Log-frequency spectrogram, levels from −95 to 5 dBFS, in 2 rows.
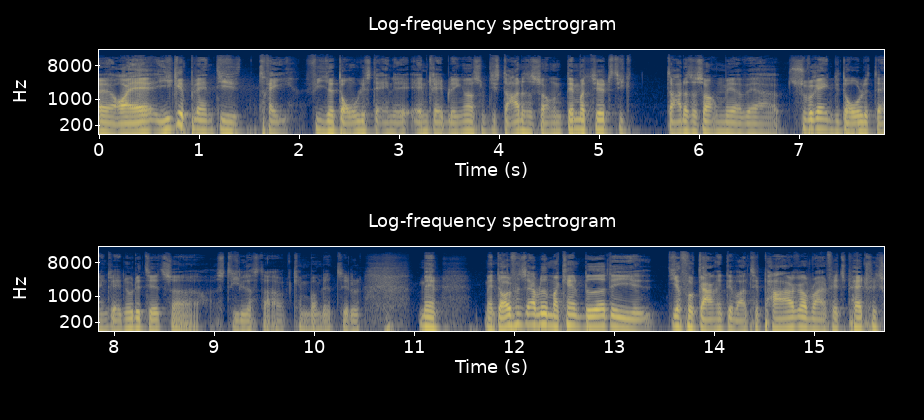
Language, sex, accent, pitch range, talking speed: Danish, male, native, 125-155 Hz, 215 wpm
